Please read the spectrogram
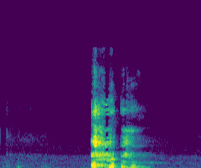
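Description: A woman coughs, one short cough about a second in.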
